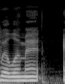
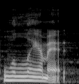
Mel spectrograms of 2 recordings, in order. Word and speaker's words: Willamette: I said Willamette, and it is actually Willamette, so thank you to Melody for helping out with that one.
